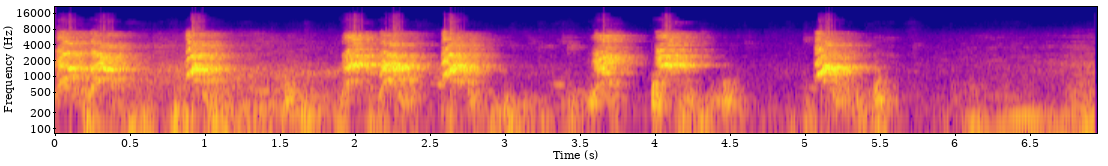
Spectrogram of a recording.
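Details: Shih Tzu puppies in Turkey, producing sharp, loud barks in quick irregular bursts, about eight in five seconds, then fading into quieter background noise.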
